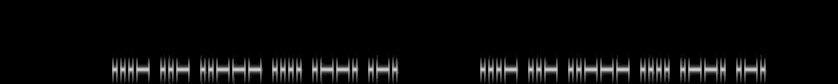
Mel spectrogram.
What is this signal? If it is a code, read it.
Morse code, heard as a keyed tone, about 29 wpm, 700 Hz. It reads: VU2HPR VU2HPR
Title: DXCC-100 Call Signs - 6 Characters - Repeated 2x - 30wpm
